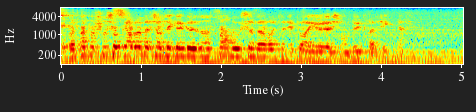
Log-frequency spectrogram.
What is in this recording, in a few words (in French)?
annonce regul traffic, Metro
